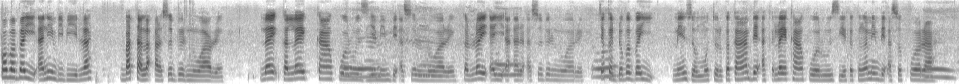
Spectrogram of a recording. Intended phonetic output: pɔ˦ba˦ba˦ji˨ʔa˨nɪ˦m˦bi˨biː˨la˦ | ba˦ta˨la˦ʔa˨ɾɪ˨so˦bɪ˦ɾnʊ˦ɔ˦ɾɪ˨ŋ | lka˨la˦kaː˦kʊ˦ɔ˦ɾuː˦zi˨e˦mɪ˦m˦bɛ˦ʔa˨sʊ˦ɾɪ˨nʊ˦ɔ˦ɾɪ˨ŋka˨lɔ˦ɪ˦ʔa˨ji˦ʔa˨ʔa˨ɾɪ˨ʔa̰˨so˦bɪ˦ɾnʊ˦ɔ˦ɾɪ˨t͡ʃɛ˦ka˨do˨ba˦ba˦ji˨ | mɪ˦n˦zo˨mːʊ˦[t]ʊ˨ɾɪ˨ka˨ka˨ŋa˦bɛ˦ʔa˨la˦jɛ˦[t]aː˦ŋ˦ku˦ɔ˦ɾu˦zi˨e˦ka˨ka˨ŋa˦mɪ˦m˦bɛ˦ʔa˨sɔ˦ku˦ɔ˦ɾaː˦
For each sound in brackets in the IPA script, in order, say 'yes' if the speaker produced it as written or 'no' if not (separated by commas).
yes, no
